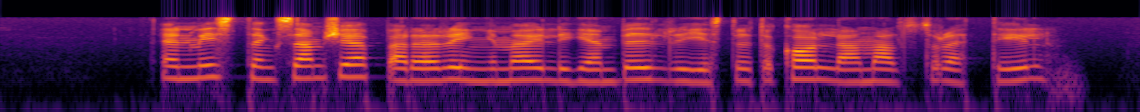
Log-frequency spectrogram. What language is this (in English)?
Swedish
